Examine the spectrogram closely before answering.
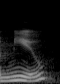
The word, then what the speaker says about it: mu: center that we use for populations is a mu that's how you pronounce this letter here to greek letter standard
